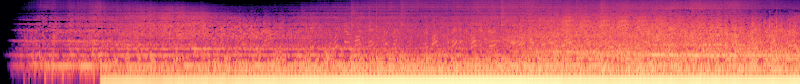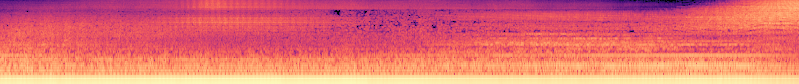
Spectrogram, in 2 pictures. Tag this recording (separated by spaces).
ambience eerie electronic intro processed scary soundscape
